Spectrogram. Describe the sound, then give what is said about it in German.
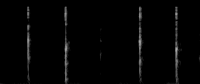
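A voice mimics the ticking clock of a car from about 1984 with crisp mouth clicks: four sharp ticks in a steady tick-tock rhythm, with fainter, softer clicks in between and no talking. “Dann tickt die Uhr und das ist richtig gut zum Meditieren, zum ja.”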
